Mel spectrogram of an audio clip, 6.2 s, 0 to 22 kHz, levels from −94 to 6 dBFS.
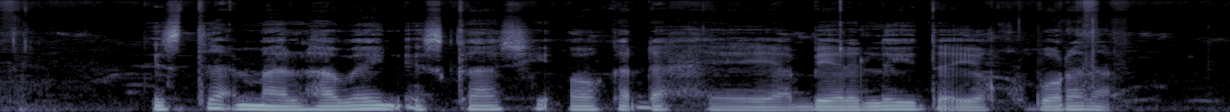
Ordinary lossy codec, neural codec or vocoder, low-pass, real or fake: none; none; none; real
